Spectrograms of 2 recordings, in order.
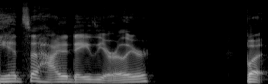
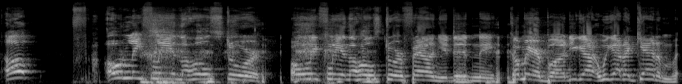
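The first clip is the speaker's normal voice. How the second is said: put-on much higher, louder cooing old man; old man impression; 10 semitones higher, 4 dB louder than usual. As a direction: sweet-talk the dog in a high old-man voice. Old man making up the flea story.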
